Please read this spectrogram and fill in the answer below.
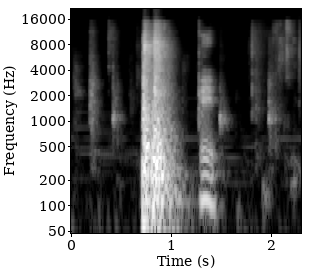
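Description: A single loud thunk of a door being shut, about a second in, with lighter knocks around it, over faint background music.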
